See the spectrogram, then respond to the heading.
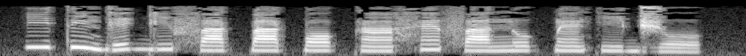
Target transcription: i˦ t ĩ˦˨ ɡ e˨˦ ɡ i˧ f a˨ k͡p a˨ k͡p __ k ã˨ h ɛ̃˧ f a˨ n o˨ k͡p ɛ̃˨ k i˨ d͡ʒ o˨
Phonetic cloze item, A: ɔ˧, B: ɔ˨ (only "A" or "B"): B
